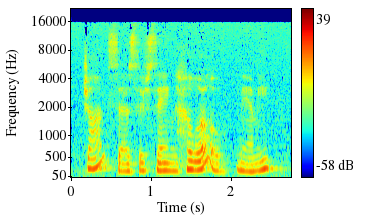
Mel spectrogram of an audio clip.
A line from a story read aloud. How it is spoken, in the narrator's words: said Catherine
